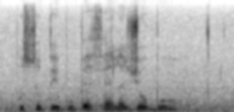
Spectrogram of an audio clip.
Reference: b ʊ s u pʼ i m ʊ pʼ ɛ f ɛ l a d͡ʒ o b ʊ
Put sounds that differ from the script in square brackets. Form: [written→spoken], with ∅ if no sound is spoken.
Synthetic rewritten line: b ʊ s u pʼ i [m→b] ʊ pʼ ɛ f ɛ l a d͡ʒ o b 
